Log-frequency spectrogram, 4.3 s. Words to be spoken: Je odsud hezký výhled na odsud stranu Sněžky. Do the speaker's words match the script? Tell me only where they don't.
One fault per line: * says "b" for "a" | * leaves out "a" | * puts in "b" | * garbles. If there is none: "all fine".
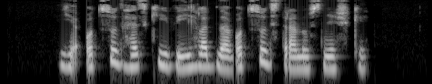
all fine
